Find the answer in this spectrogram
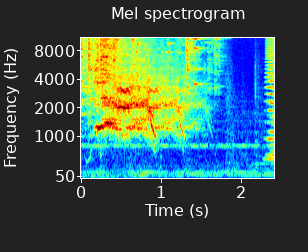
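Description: Cartoon sound effect of a glass panel shattering with a sudden crash about a quarter-second in, along with a woman's scream that fades over about a second, over background music.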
